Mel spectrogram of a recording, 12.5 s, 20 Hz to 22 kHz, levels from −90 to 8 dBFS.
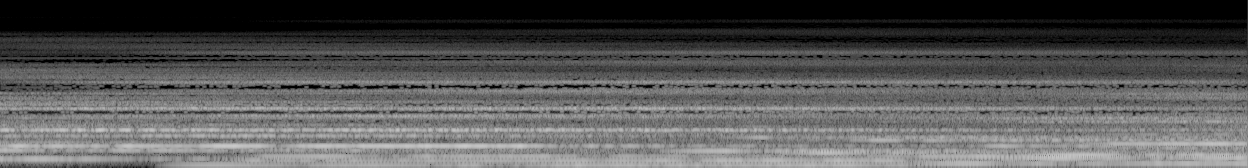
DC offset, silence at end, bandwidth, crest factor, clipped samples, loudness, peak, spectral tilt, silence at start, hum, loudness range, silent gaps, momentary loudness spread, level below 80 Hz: under 0.1%; 0 s; 11.5 kHz; 14 dB; under 0.1%; -18 LUFS; -4 dBFS; -5.5 dB/octave; 0 s; none; 3 LU; none; 4 LU; -30 dBFS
